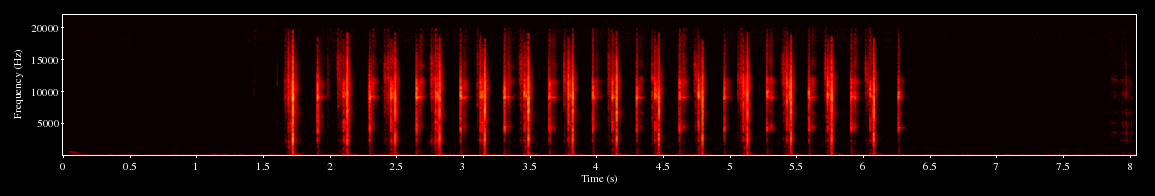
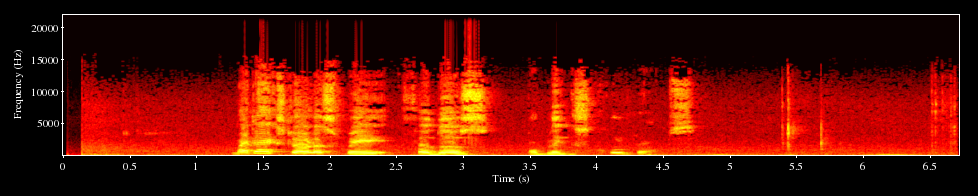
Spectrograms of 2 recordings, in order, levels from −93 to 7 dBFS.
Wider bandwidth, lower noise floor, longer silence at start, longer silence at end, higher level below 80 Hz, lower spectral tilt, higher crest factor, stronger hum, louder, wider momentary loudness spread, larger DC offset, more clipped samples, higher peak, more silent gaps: first, over 20 kHz vs 16 kHz; first, -81 dBFS vs -38 dBFS; first, 1.65 s vs 0.15 s; first, 1.75 s vs 0 s; second, -74 dBFS vs -48 dBFS; second, 2.5 dB/octave vs -3 dB/octave; first, 40 dB vs 14 dB; neither; second, -36 LUFS vs -10 LUFS; second, 8 LU vs 25 LU; neither; neither; about the same, -2 dBFS vs 0 dBFS; neither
